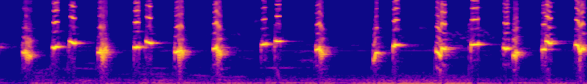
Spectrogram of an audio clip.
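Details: Trucukan, the sooty-headed bulbul, singing actively as a lure to make other bulbuls respond: spaced, liquid whistled notes in pairs and singles, some upslurred, over a steady low hum.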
